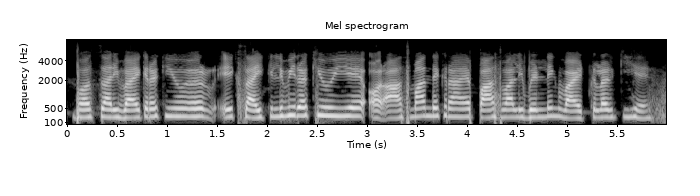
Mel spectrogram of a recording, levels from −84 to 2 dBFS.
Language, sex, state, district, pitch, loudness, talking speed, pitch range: Hindi, female, Bihar, Madhepura, 230 Hz, -14 LUFS, 240 wpm, 220-245 Hz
